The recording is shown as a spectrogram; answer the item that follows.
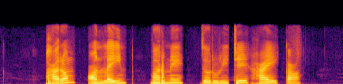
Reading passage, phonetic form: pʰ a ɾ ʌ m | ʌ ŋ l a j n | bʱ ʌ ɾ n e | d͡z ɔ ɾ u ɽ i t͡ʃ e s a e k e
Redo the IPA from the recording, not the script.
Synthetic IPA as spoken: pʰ a ɾ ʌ m | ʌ n l a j n | bʱ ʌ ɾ n e | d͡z ʌ ɾ u ɾ i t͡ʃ e h a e k a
